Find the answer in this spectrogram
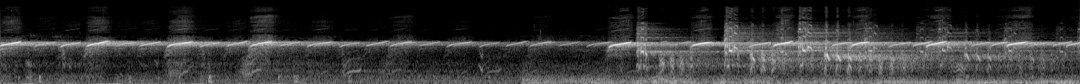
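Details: Partridge (teetar) repeating a steady rhythm of short rising whistles, about one per second; a second, rougher voice overlaps midway, giving the later part a fuller, harsher texture.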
